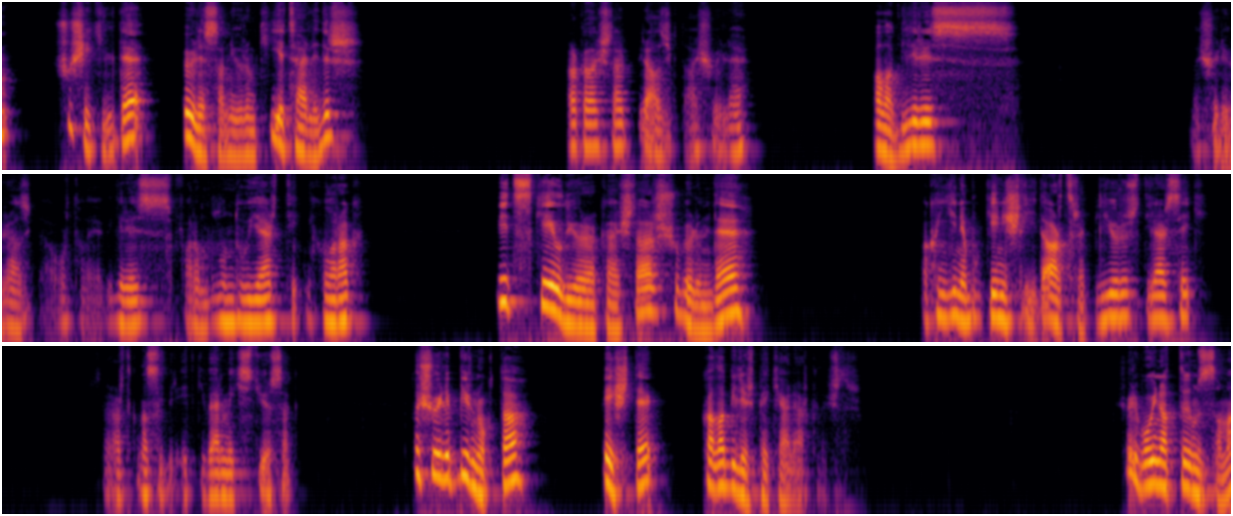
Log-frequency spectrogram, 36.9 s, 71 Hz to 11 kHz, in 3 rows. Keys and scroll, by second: 29.9-31.4 typing, 31.6 Return.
